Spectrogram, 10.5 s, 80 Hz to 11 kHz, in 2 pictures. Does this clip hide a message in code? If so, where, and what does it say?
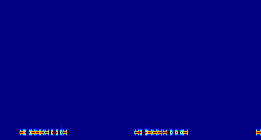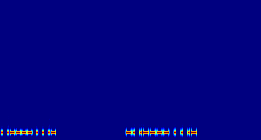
Yes: Morse code from 0.4 to 9.1 s, heard as a keyed tone, about 47 wpm, 700 Hz. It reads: N1EEA N1EEA N1EEA N1EEA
